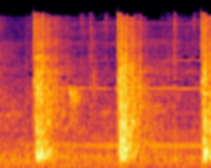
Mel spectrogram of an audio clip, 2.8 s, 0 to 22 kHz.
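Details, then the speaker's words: Honda Beat FI scooter with a new battery measuring 12.42 V and a working horn: the starter gives sharp clicks about a second apart but does not crank, and voltage has not dropped. "Oke guys, kita ada kendala Beat FI starternya cetrek-cetrek ya, kayak percis motor Beat Karbo."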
